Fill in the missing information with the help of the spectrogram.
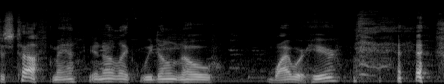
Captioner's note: laughs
